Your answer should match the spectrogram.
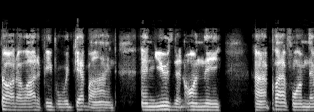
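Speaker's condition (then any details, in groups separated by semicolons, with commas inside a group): ALS; slower progression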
